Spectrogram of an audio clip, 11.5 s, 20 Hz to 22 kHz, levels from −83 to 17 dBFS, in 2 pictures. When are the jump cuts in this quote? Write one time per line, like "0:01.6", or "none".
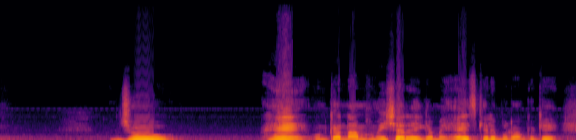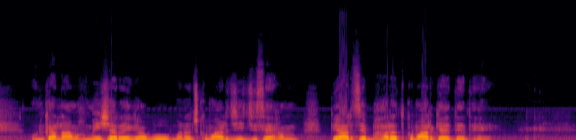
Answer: none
